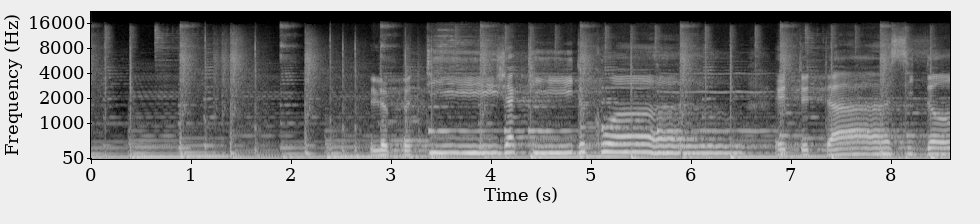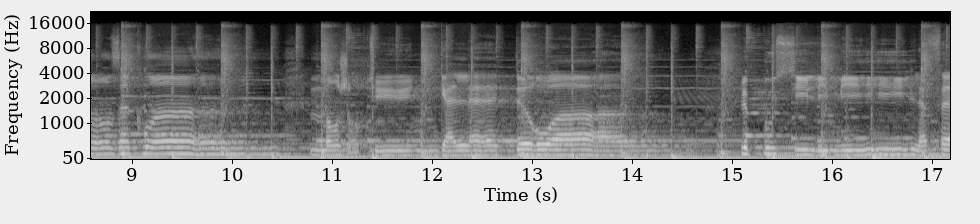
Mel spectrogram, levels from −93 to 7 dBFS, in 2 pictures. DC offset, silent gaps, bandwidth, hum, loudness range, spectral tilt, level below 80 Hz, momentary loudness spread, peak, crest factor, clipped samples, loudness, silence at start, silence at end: under 0.1%; none; 16.5 kHz; none; 4 LU; -5 dB/octave; -28 dBFS; 9 LU; -2 dBFS; 16 dB; under 0.1%; -19 LUFS; 0 s; 0 s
